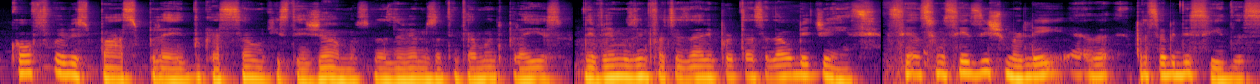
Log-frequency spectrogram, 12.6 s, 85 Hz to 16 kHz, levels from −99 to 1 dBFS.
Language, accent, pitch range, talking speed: Portuguese, Brazilian, 120-150 Hz, 150 wpm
